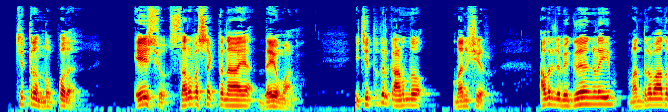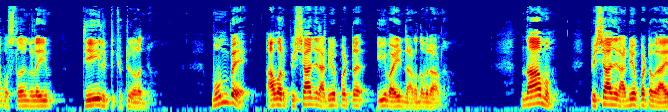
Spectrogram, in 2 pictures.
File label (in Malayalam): good news malayalam, drama; bible; world bible translation center nt drama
